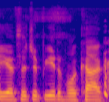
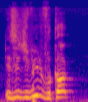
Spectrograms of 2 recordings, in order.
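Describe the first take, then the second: First: Awkward clipped line. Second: High, chopped-off movie line; awkward clipped line. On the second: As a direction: cut it off abruptly, awkwardly. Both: Retold or imitated. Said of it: "so awkward and clipped".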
